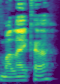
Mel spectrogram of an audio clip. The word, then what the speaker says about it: Malaika: I did um yeah so it's pronounced Malaika once again and she missed the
